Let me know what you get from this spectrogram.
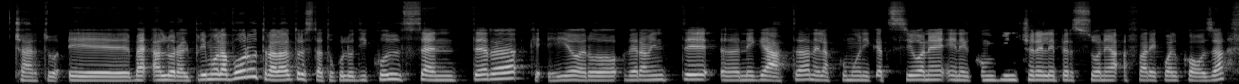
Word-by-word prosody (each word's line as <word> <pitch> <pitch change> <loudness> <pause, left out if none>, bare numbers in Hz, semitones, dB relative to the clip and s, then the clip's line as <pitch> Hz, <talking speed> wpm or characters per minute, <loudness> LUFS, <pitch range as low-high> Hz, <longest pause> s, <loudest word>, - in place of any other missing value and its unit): Certo. 180 -1 -4
Ehm, 185 -2 +3
beh 200 +2 +3
allora 200 -1 +3
il 180 0 -3
primo 225 +4 +2
lavoro 290 +10 +5
tra 220 -9 +4
l'altro 210 +4 +4
è - - +3
stato 195 -5 -5
quello 195 0 -2
di 200 +1 -9
call 230 +3 +1
center, 225 +5 +1
che, - - -9
ehm, 175 0 -9
io 200 +2 -1
ero 190 0 0
veramente, 215 +2 0
ehm, 195 -1 -3
negata 200 +1 0
nella 200 -4 -3
comunicazione 205 +2 -2
e 210 - -3
nel 200 -2 -3
convincere 205 +2 -3
le 205 0 0
persone 200 0 -4
a 195 - -2
fare 195 -1 -4
qualcosa 195 +2 -2
200 Hz, 155 wpm, -23 LUFS, 195-215 Hz, -, lavoro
